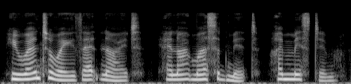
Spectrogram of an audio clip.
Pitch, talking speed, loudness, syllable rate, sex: 215 Hz, 205 wpm, -16 LUFS, 5.0 syllables/s, female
